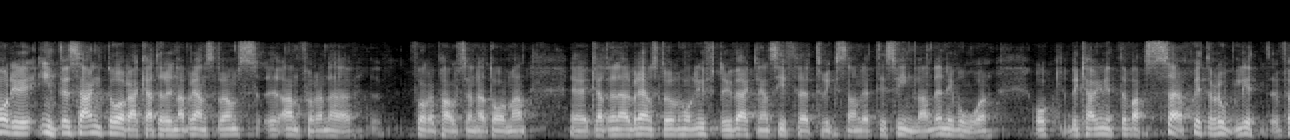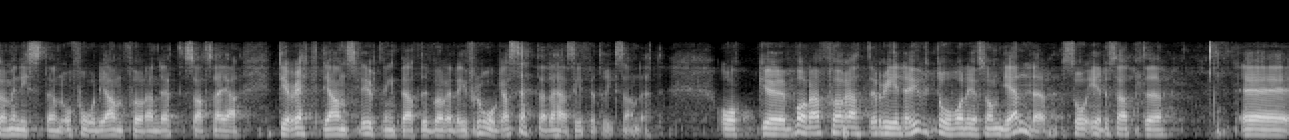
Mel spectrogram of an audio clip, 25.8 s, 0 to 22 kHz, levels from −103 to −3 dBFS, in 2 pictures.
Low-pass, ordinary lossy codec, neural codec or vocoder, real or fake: 7.2 kHz; none; codec, 16 kHz, 4.8 kbps, FACodec; fake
